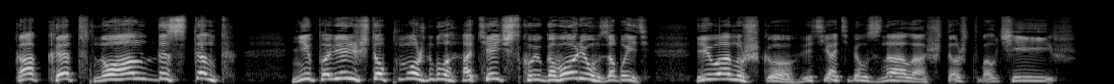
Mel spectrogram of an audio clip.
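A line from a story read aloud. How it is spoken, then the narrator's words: Crying shout. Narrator (Russian): А графена закричала с плачем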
